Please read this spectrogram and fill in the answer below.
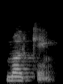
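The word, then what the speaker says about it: Molching: Assez loin de la périphérie de Munich, il y avait une petite ville nommée Molking, que vous et moi prononcerons plutôt Molking.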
